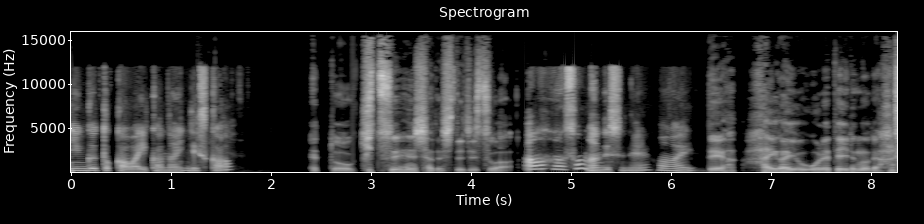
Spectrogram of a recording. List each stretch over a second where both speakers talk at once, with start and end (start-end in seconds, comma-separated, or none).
none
